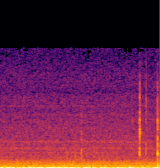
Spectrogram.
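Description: Steady low background hum, with a couple of faint clicks near the end.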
